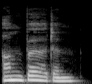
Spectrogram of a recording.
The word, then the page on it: unburden: British English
